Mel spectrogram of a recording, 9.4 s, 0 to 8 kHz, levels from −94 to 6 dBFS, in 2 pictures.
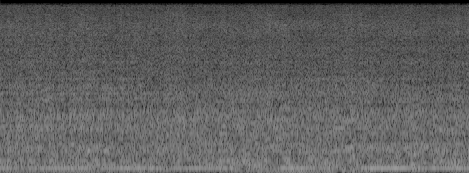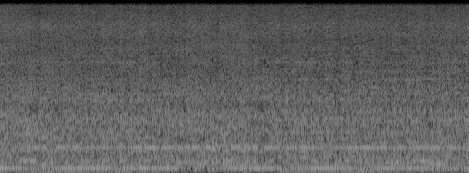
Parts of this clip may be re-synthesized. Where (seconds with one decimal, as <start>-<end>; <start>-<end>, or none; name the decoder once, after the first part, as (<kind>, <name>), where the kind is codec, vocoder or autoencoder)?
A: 1.6-5.5 (autoencoder, DAC-VAE); 6.6-7.5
